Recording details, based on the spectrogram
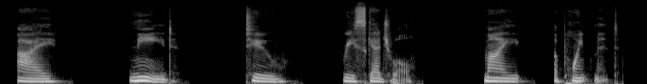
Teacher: The first thing we see is need to. In fast informal speech, this combination almost always becomes needa. The T of to softens into a D sound.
